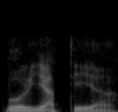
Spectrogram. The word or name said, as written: Buryatia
